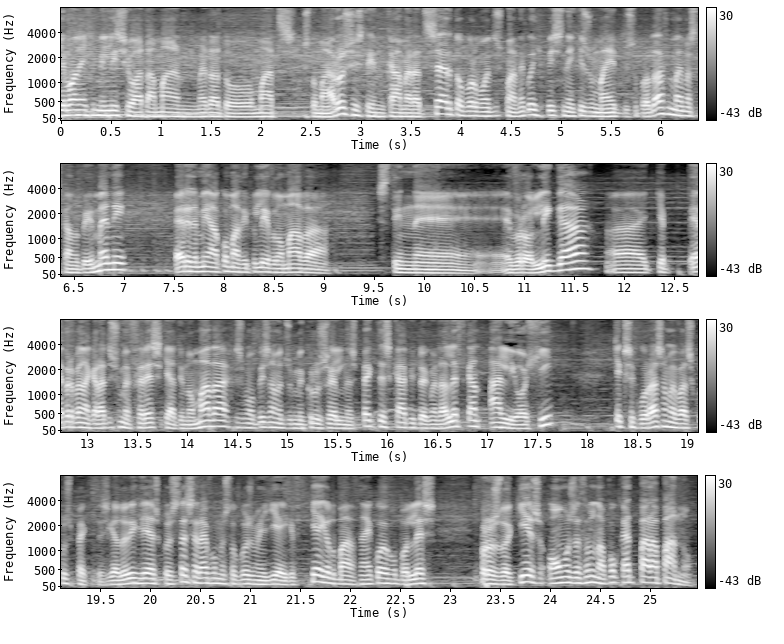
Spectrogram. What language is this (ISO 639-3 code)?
ell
